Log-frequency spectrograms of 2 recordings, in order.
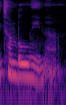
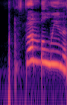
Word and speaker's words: Thumbelina: Thumbelina. Thumbelina. Tippy. Tumbelina and Thumbelina are like really similar. That's why if I ever say her name again, I'm probably going to call her Tumbelina and not Thumbelina because they're because they're just so similar.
